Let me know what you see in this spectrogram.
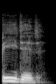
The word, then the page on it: beaded: British English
